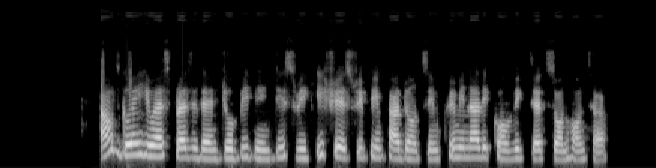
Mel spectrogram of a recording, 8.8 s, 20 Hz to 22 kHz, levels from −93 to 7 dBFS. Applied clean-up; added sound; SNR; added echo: none; none; none; none.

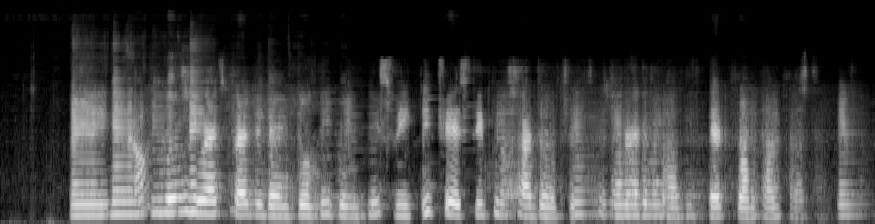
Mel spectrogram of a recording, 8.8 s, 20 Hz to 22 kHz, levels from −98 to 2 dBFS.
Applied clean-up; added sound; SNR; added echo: neural mask model DeepFilterNet 3.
